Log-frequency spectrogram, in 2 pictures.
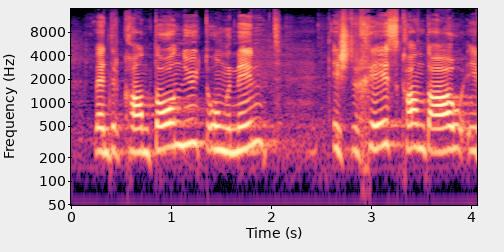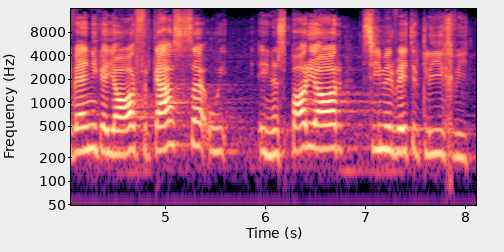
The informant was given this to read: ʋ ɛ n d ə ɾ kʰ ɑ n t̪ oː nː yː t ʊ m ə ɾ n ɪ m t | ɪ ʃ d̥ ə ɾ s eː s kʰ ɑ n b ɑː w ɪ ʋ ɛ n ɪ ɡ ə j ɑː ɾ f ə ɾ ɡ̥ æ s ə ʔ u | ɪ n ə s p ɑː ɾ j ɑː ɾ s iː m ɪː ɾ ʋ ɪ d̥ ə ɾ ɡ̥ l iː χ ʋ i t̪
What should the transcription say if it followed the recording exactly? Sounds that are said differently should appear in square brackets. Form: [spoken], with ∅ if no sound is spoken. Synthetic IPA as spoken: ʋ ɛ n d ə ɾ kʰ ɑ n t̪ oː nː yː t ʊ [ŋ] ə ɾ n ɪ m t | ɪ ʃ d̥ ə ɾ [χ] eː s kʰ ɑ n [d] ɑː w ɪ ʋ ɛ n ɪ ɡ ə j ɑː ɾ f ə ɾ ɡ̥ æ s ə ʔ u | ɪ n ə s p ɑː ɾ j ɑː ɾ s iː m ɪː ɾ ʋ ɪ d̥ ə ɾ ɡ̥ l iː χ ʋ i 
